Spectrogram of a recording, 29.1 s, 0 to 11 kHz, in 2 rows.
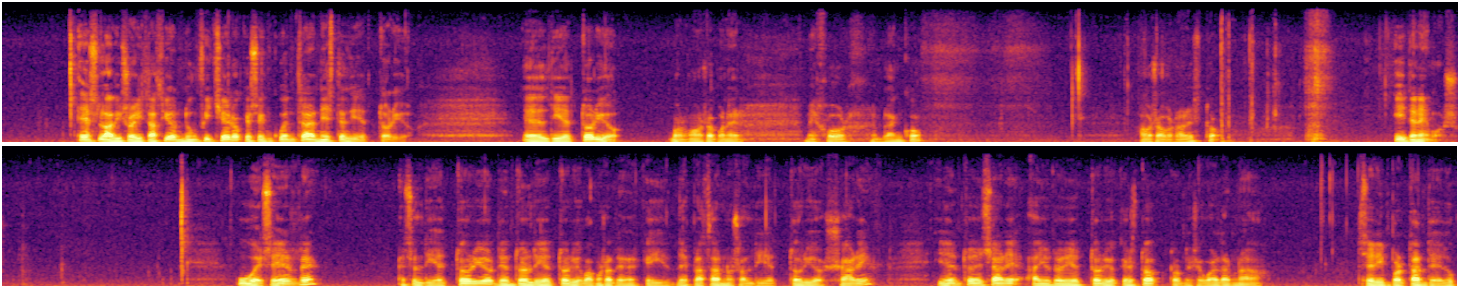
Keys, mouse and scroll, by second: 5.1-6.7 drag, 7.3 click, 8.9 click, 11.9 ctrl+z, 14.6-15.7 drag, 16.7-17.7 drag, 18.4 click, 19.2 click, 20.2 click, 21.6 click, 22.3 click, 22.8 click, 24.3 click, 25.4-26.7 drag, 27.3 click.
